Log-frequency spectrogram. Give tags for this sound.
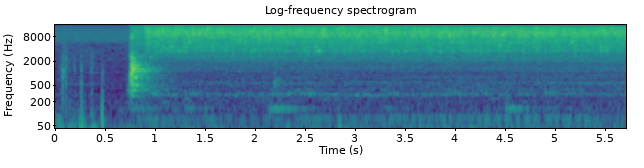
bath campus-upf hands liquid tap toilet UPF-CS12 water

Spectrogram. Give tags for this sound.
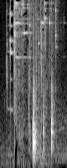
crack crash glasses smash

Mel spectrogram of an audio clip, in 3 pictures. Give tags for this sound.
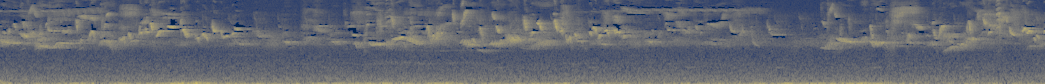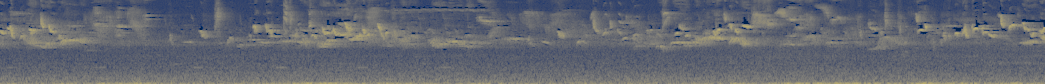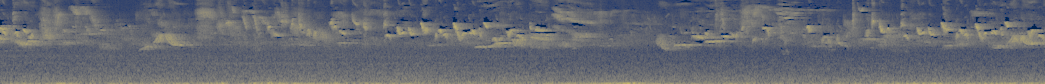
natur vogel field-recording forest gezwitscher twittering nature birds Vogelgesang morning gel birdsong twitter bird v Morgen

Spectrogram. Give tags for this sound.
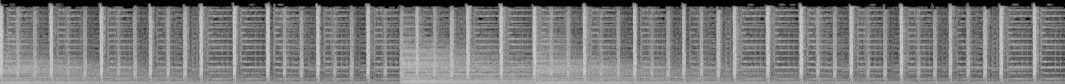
broken lo-fi loop motion

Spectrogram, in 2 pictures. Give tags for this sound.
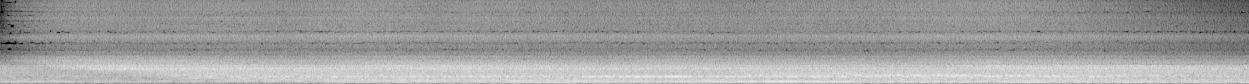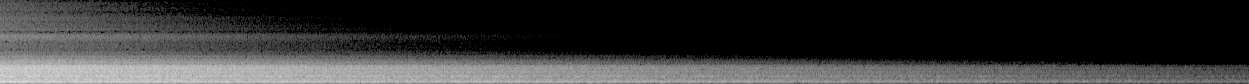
space drone ambient deep soundscape

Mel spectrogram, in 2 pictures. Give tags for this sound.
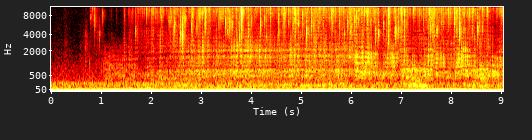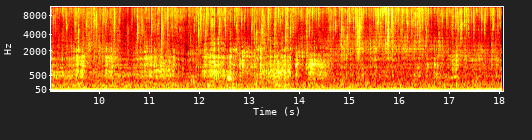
urination pee urinate

